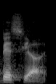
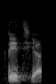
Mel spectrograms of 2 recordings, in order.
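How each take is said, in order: First: The middle consonant is an s sound. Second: The middle consonant is a t sound.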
